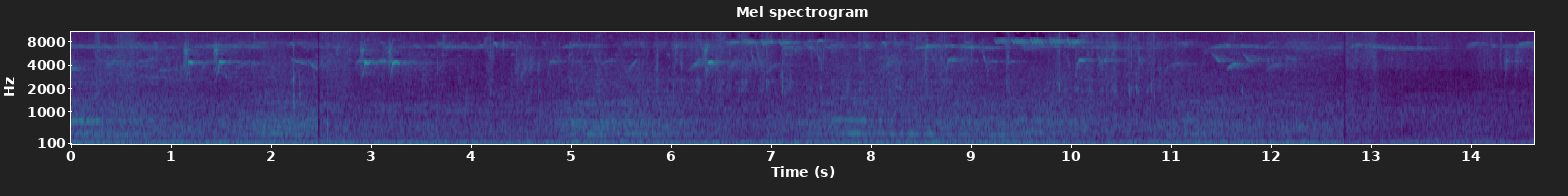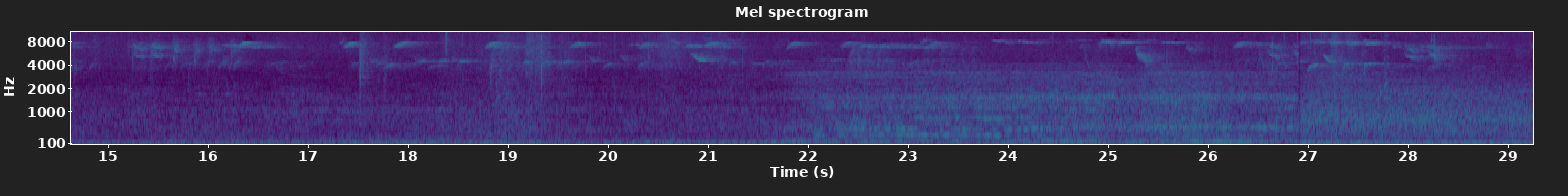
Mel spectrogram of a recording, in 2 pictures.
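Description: Small woodland birds chirping and calling over a low steady rumble, with a few sharp clicks in the first few seconds. A faint steady drone comes through for a few seconds near the end.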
